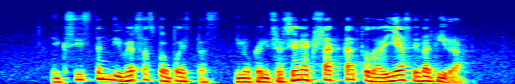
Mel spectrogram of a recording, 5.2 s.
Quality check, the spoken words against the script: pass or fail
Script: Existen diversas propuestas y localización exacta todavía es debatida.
pass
